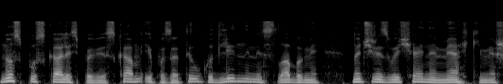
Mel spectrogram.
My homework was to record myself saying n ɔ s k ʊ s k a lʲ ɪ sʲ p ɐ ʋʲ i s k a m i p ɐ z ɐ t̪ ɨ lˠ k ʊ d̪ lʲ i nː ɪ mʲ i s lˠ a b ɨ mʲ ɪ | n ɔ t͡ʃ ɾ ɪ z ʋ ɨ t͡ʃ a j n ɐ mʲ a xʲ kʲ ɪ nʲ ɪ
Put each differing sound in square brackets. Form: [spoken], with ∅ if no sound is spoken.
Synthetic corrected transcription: n ɔ s [p] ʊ s k a lʲ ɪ sʲ p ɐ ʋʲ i s k a m i p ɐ z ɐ t̪ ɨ lˠ k ʊ d̪ lʲ i nː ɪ mʲ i s lˠ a b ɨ mʲ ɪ | n ɔ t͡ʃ ɾ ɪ z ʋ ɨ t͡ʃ a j n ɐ mʲ a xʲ kʲ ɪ [mʲ] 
